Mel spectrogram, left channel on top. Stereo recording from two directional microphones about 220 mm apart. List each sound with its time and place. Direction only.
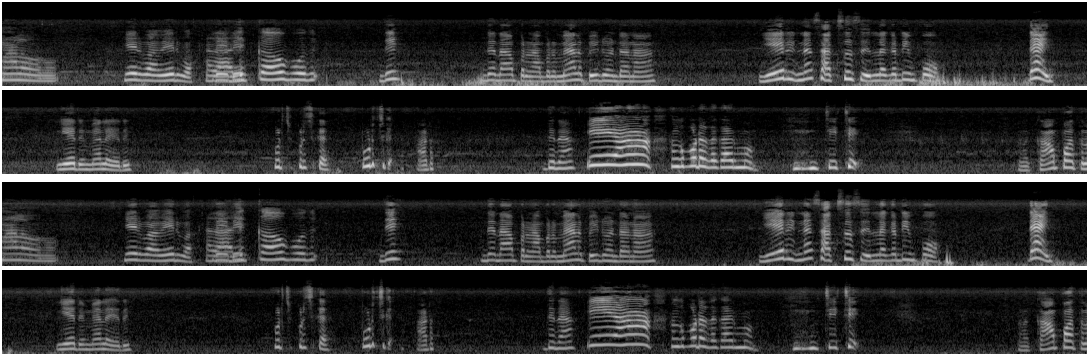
0.0 s a sound: 15° right (ahead or behind)
1.2 s a woman's voice: 25° right (ahead or behind)
4.8 s a woman's voice: 15° right (ahead or behind)
7.6 s a woman's voice: 15° right (ahead or behind)
13.6 s speech: 10° right (ahead or behind)
16.3 s a woman's voice: 15° right (ahead or behind)
16.6 s a woman's voice: 5° left (ahead or behind); by 19.4 s 10° right (ahead or behind)
21.2 s a woman's voice: 15° right (ahead or behind)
